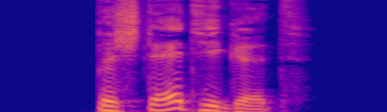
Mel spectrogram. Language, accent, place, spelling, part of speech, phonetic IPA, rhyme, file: German, Germany, Berlin, bestätiget, verb, [bəˈʃtɛːtɪɡət], -ɛːtɪɡət, De-bestätiget.ogg
- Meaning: second-person plural subjunctive I of bestätigen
